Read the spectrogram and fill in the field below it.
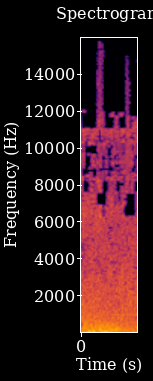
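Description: Rain pours at Diveagar beach in the morning, a loud dense wash of drops with a deep rumbling low end, continuous and close for under a second.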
